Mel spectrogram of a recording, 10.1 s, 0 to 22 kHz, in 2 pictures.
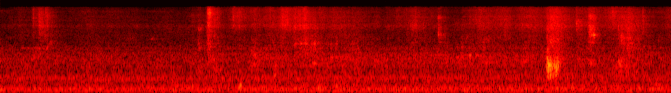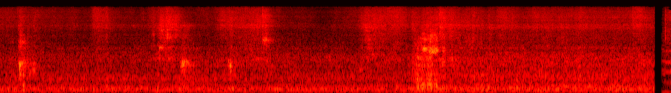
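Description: Steady low hum and rumble inside a C751C metro train moving slowly along a station platform, with a few faint, brief high squeaks scattered through it.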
